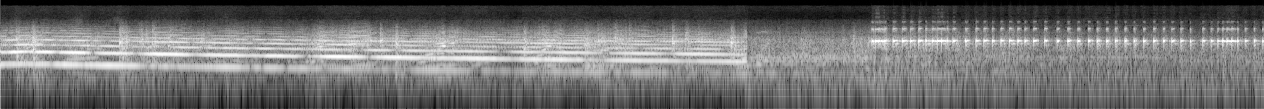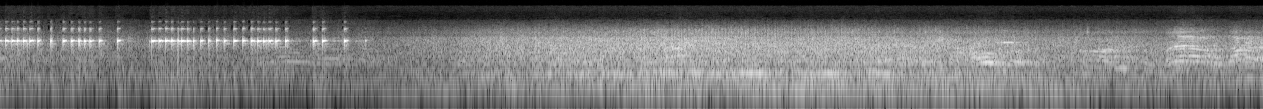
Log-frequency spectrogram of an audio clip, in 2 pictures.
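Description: A siren with a falling pitch winds down over the first five seconds or so. A shrill, fluttering high signal follows in a few blasts, and then a crowd of men murmurs.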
